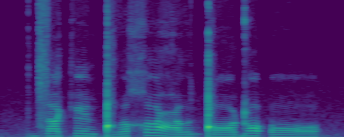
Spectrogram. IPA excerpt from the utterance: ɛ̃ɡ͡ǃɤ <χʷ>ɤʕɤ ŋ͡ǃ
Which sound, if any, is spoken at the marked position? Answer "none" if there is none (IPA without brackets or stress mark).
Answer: χ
